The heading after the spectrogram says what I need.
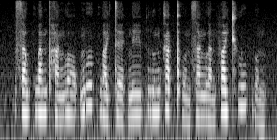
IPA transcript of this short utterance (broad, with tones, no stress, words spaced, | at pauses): sa˧wkwa˦˥npʰa˩˦ŋ lɔː˨˩p̚ŋɤː˥˩kwa˨˩j tɛː˨˩k̚neː˧pru˦˥n ka˥˩k̚pʰo˨˩n sa˧ŋla˩˦nfa˥˩j kʰluː˥˩k̚lo˨˩n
